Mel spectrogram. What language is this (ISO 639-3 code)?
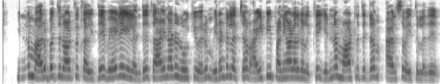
tam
